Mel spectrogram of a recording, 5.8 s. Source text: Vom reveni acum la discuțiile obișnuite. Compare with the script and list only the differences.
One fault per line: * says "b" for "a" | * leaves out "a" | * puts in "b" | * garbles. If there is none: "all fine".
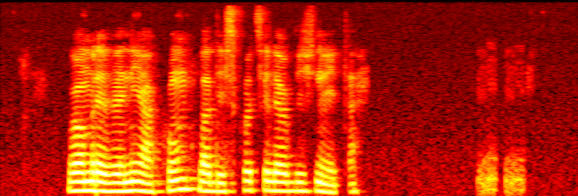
all fine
